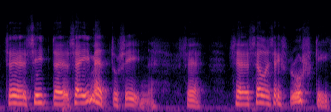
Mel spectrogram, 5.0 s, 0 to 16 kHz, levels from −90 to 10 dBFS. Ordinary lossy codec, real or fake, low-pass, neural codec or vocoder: none; real; 14.4 kHz; none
